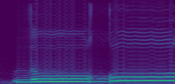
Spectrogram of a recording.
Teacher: Dzu qu hukumnya adalah mad thobi'i zohiri. Sebab ada wau sukun sebelumnya baris dommah. Cara bacanya panjang dua harakat.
